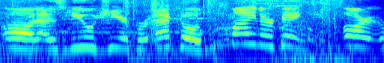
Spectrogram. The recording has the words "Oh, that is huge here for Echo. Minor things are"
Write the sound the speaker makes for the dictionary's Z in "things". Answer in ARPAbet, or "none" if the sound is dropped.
none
